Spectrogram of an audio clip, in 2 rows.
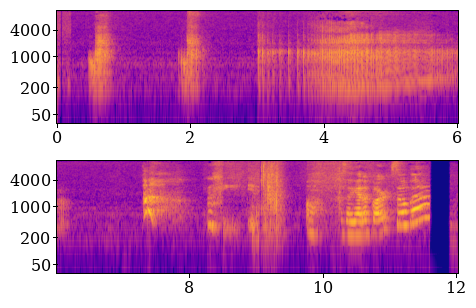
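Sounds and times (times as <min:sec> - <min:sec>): long fart: 0:00.4 - 0:01.0, 0:01.8 - 0:02.4, 0:03.0 - 0:06.3.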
